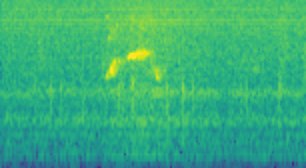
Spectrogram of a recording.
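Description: Near silence: faint room tone, with one short, faint high-pitched chirp about a second in.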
